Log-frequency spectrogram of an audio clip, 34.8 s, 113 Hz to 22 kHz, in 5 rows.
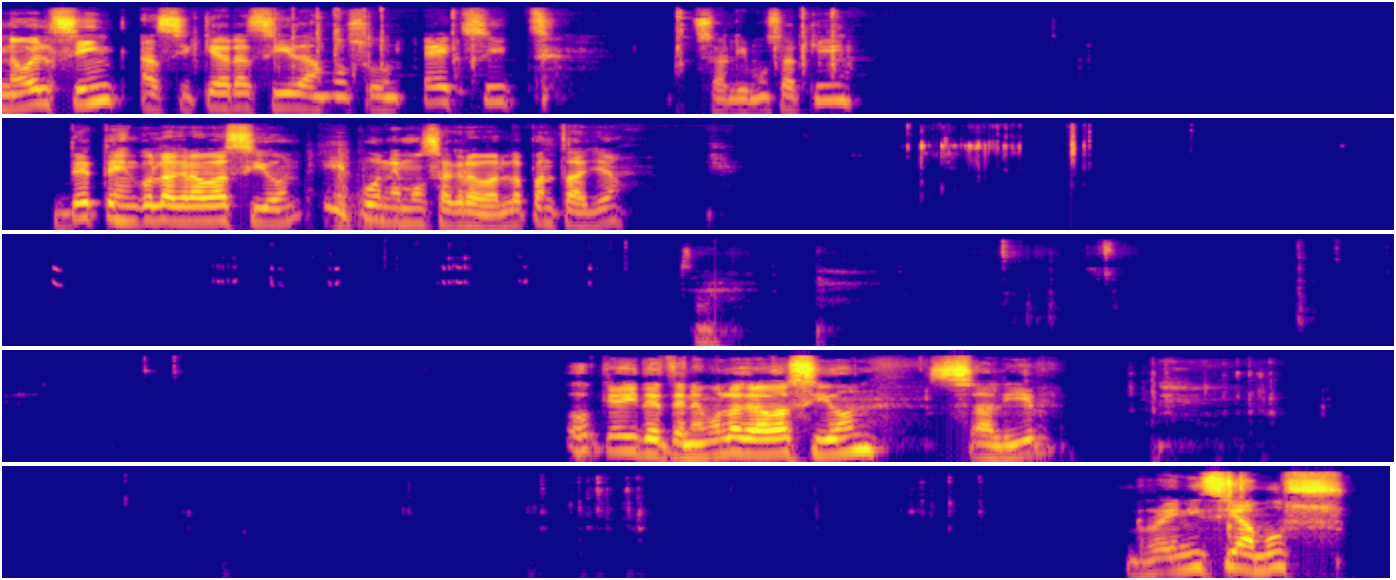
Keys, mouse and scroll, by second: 1.0-2.2 typing, 3.8 shift+super+q, 12.2 right click, 17.0-19.6 right drag, 21.5 click, 24.7 click, 26.9 shift+super+q, 30.6 shift+super+x, 32.2 Down, 33.9 Return.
